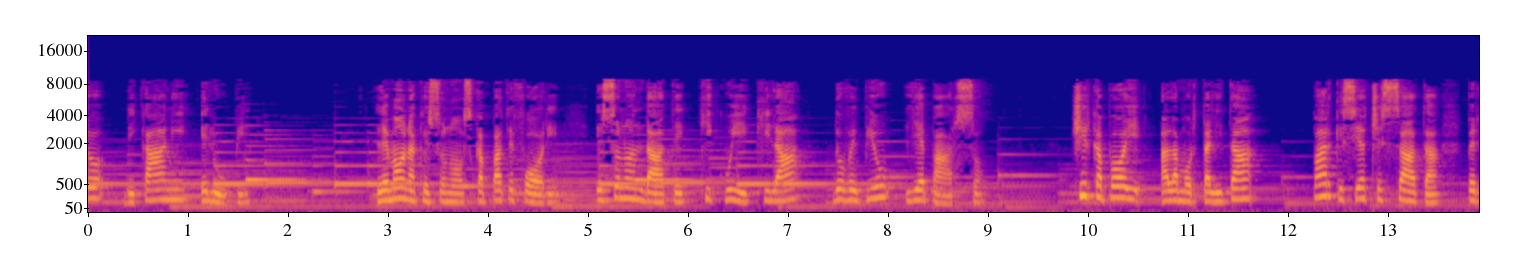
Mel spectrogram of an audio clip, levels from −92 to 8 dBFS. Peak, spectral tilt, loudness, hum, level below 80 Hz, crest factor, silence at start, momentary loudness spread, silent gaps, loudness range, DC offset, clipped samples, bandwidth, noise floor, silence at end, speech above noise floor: 0 dBFS; -4.5 dB/octave; -18 LUFS; none; -52 dBFS; 18 dB; 0 s; 12 LU; none; 3 LU; under 0.1%; under 0.1%; 9.4 kHz; -40 dBFS; 0 s; 23 dB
